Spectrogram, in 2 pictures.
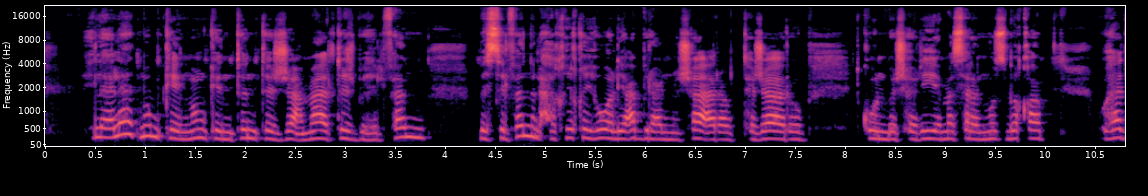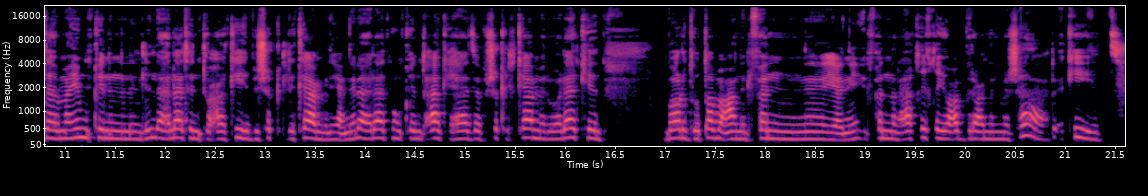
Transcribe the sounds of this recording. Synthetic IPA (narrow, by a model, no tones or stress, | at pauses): ʔɪlʔaːlaːt̪mʊmkɪnmʊmkɪnt̪ɪnt̪ɪʒʔaʕmaːlt̪ɪʒbahɪlfanː | b̥asːɪlfanːɪlħaqiːqiɦʊwːalːijʕabːɪɾʕanlmaʃaːʕɪɾʔawɪt̪ːaʒaːɾɪb | t̪ḁkuːnbaʃaɾɪjːamasalanmʊsbɑqɑ | wɦaːd̪amajɪmkɪnlɪlʔaːlaːt̪ʔɪnt̪ʊħaːkiːhbʃaklkaːmɪljaʕnilʔaːlaːt̪mʊmkɪnt̪ħaːkihaːðabʃaklkaːmɪlwɪlaːkɪn | bɑɾˤd̪ˤut̪ˤɑbʕɑnɪlfanːjaʕniɪlfanːɪlħaqiːqijʕabːɪɾʕanɪlmaʃaːʕɪɾʔakiːd̪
